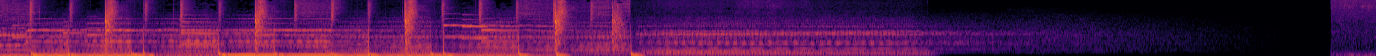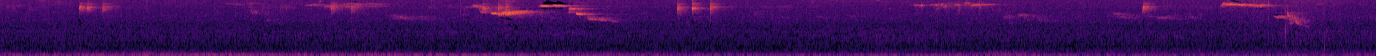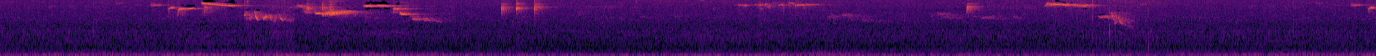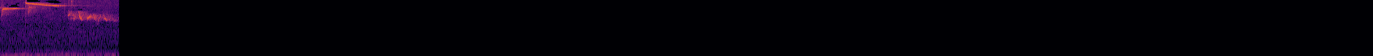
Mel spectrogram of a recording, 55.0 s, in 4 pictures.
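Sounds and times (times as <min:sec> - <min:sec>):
low rumble: 0:00.0 - 0:05.6
songbirds chirping and calling: 0:16.2 - 0:27.6, 0:29.0 - 0:39.6, 0:41.0 - 0:42.5.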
